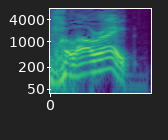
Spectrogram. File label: nice job, gambler, survivor voice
